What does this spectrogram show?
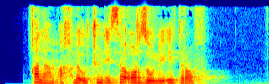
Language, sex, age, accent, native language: Uzbek, female, 19-29, Navoiy, Uzbek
